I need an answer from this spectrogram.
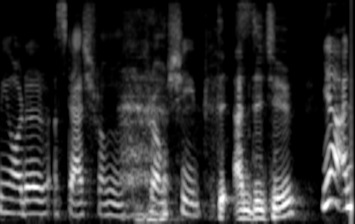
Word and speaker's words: Shein: How do we pronounce it? Shein, and a little fun fact that when I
